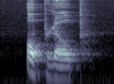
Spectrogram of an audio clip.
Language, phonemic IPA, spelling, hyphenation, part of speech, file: Dutch, /ˈɔp.loːp/, oploop, op‧loop, noun / verb, Nl-oploop.ogg
- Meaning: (noun) a more or less spontaneous gathering at some location, often implying protest or a riotous atmosphere; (verb) first-person singular dependent-clause present indicative of oplopen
